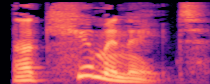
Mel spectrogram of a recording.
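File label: "acuminate", English, British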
